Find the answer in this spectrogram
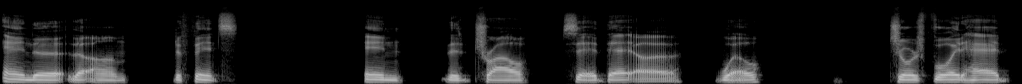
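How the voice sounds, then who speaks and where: Gravelly low-voiced young man podcasting. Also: level tone, darkish tone, dry recording, clean studio sound. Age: 20s. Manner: earnest, halting, many restarts. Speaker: podcast host. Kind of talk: solo podcast commentary.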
